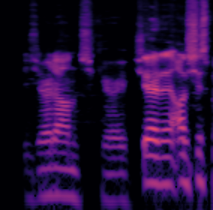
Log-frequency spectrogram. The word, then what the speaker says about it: Xherdan: Xherdan Shaqiri.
